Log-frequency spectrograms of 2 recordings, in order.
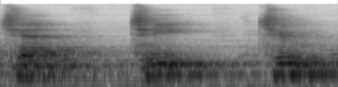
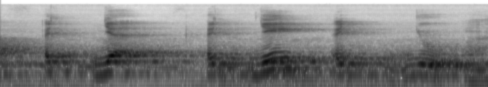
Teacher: Ya, jadi atribut yang dimiliki huruf jim adalah jah, yang merupakan penghambatan aliran napas. Saat mengucapkan ini, napas ditahan, ya, karena kekuatan titik artikulasi, karena tekanan pada makhraj sangat kuat, ja, ji, ju, sehingga tidak ada napas yang keluar.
